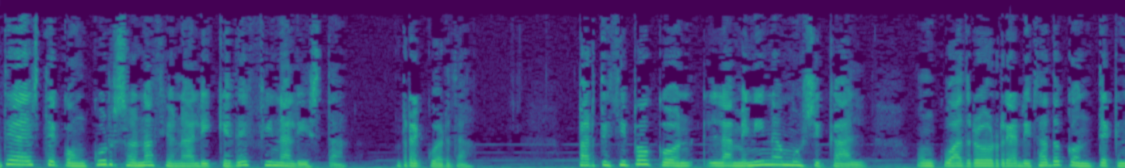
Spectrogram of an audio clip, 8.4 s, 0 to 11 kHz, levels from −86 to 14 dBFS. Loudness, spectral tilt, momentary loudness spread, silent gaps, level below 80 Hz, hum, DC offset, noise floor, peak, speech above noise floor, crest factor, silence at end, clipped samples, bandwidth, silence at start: -16 LUFS; -6 dB/octave; 10 LU; none; -38 dBFS; none; under 0.1%; -37 dBFS; 0 dBFS; 22 dB; 16 dB; 0 s; under 0.1%; 10.5 kHz; 0 s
